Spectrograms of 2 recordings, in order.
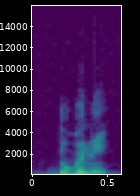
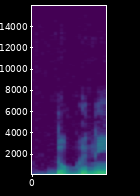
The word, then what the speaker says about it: दुगुनी: प्लावन बढ़ गया अपला दुगनी अब बोलते लोग दुगनी है महाराज तो लिखेंगे भी दुगनी दुगनी नहीं होता दुगुनी होता है बोले शुद्ध उच्चारण शुद्ध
